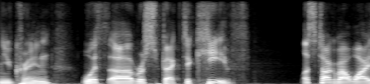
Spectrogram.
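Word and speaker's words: Kyiv: the situation in Ukraine with uh respect to Kev. Let's talk about why I said Kev and not Kiev.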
